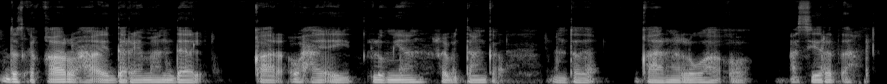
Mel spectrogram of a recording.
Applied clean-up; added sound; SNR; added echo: neural mask model Resemble Enhance denoiser.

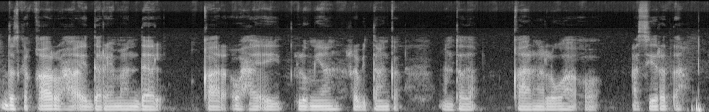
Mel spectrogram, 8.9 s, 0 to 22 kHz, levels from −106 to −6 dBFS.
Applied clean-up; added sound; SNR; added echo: none; none; none; none.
